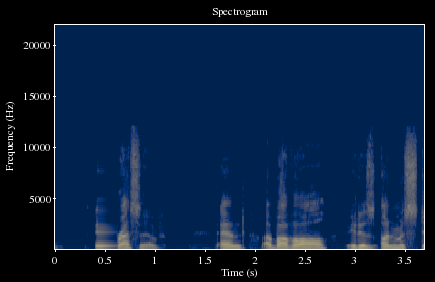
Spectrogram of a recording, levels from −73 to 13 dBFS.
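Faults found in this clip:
Long network dropout, 0.43 to 0.63 s: roughly 0.2 s of speech just missing, papered over by a buzzy, fading smear of the preceding sound, with no actual silence before audio picks up again past the gap. Likely packet loss upstream. The jitter buffer ran dry and the decoder's concealment extrapolated across it. The Opus call path is audible too: coding grain, top end stopping around 12 kHz, which fits a roughly 32 kbps setting.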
